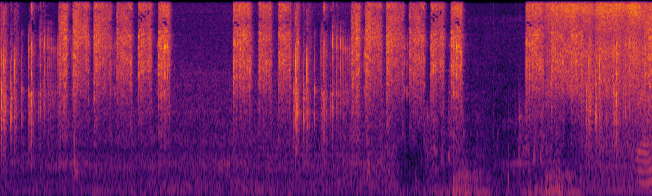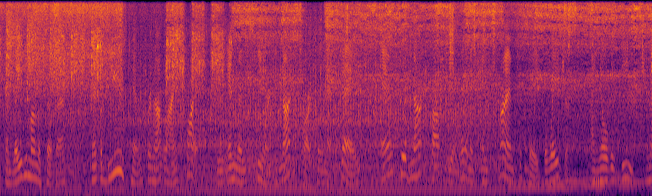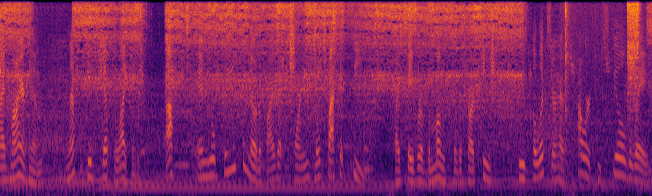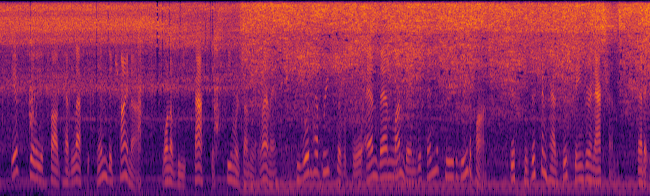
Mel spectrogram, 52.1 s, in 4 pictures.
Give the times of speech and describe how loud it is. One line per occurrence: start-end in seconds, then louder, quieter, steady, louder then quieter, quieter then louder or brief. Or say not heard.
12.6-52.0 steady.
